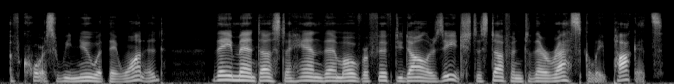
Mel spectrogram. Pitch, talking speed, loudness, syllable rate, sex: 160 Hz, 205 wpm, -20 LUFS, 5.3 syllables/s, female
